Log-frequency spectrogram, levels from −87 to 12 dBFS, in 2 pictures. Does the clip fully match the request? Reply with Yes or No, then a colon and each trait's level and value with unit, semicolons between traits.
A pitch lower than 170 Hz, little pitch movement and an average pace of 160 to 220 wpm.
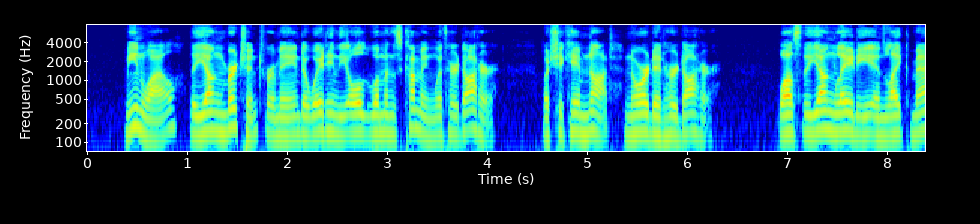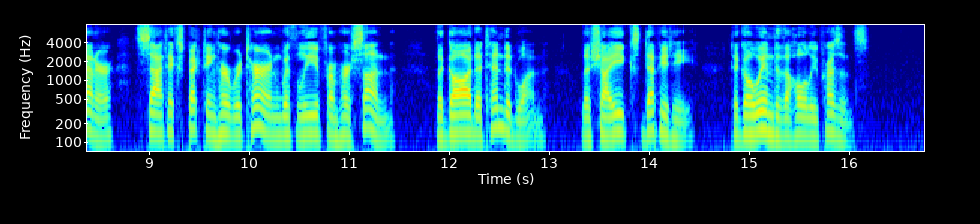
Yes: low, 135 Hz; narrow, 2.2 semitones; average, 185 wpm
